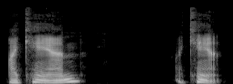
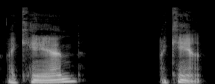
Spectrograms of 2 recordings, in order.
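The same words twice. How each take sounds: The two takes are said the same way.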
